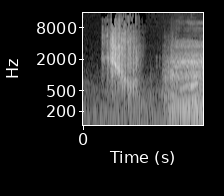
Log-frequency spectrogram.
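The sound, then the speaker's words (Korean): Two crisp, bright crunches of someone biting into a homemade chocolate-coated potato chip, made by coating chips in melted chocolate and chilling them in the fridge. The first crunch is sharp and loud, the second a longer brittle crackle, with no talking. “소리까지 맛있습니다.”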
